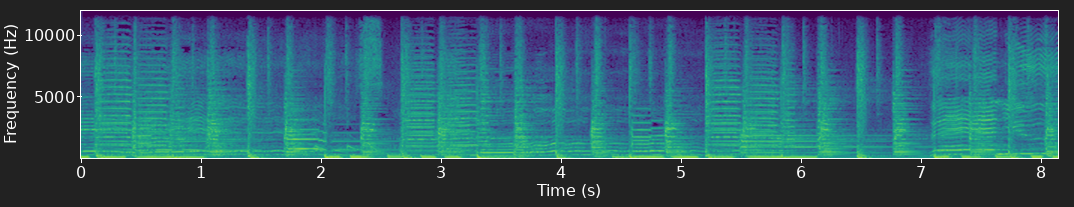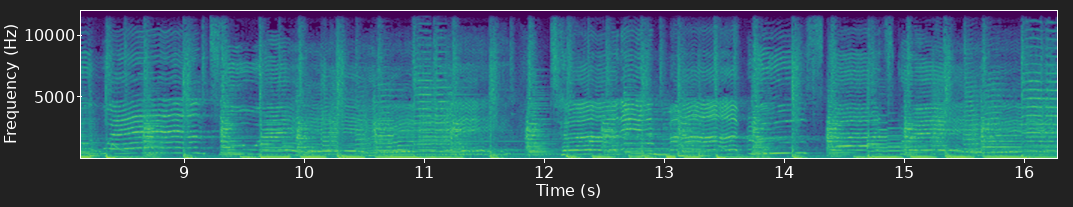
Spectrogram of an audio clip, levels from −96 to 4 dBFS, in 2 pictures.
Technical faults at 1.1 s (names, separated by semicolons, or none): none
